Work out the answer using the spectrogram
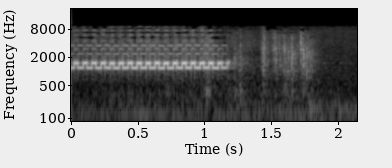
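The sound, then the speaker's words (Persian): A telephone rings as a sleeping man is woken to answer it: a steady, warbling electronic ring lasts just over a second, then cuts off, followed by faint clattering handling noises. “از خواب بیدار میشه و تلفن رو جواب میده.”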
